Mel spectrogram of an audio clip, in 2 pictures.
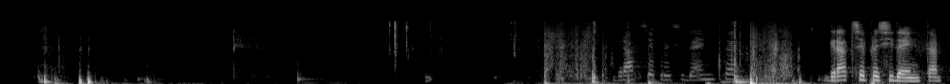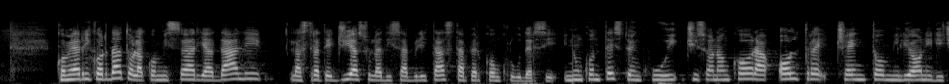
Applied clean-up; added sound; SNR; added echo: none; none; none; none.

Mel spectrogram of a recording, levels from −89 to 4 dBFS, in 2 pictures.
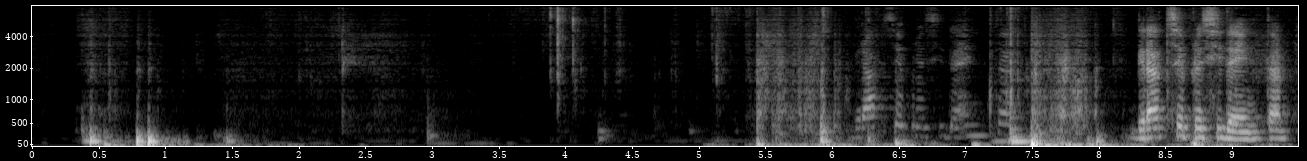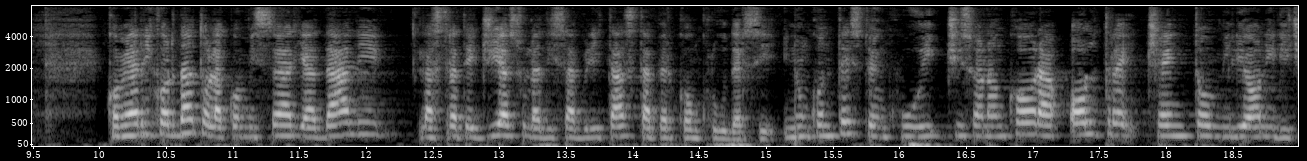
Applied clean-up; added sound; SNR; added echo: none; none; none; reverberation time 0.2 s.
